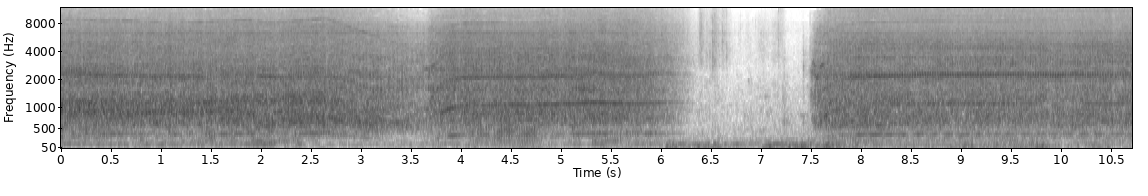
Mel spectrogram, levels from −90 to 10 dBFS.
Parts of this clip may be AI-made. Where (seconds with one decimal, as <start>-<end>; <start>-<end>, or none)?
none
